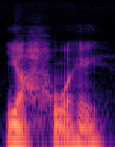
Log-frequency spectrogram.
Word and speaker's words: Yahweh: deliverer sent out from jehovah and of course yahweh is how you pronounce it and that would have been a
